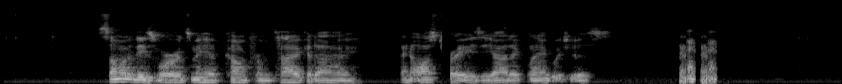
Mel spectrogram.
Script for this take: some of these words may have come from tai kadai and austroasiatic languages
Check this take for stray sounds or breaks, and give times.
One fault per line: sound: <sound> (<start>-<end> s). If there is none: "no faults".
sound: dropout (4.4-4.5 s)
sound: laugh (6.8-7.2 s)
